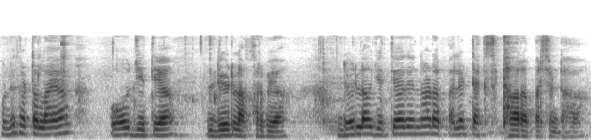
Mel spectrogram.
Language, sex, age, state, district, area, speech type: Dogri, male, 18-30, Jammu and Kashmir, Reasi, urban, spontaneous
